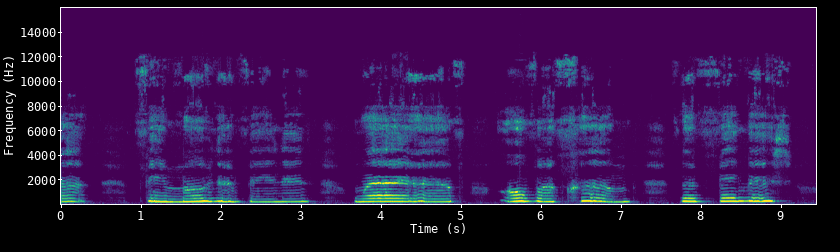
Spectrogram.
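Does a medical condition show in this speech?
Yes: ALS; still able to speak.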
